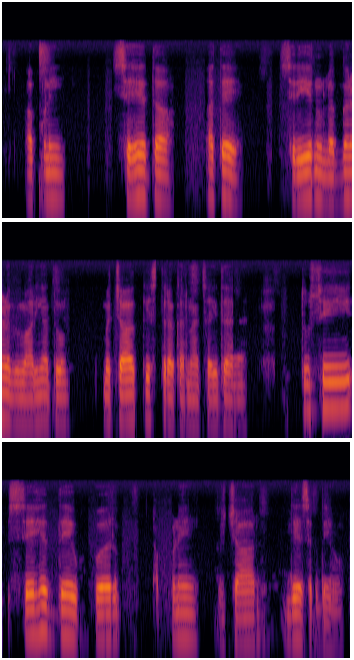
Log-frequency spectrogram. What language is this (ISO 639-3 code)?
pan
